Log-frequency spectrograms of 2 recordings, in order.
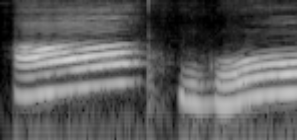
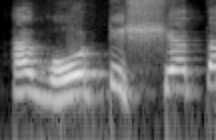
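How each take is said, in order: First: आघोटिष्यत in long, stretched syllables; slow model form. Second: Said in the usual way. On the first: Shown as a demonstration. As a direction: draw आघोटिष्यत out slowly, syllable by syllable. Slowly models new form.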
